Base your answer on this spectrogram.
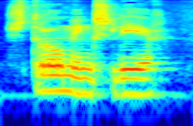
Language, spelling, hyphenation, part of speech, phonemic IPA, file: Dutch, stromingsleer, stro‧mings‧leer, noun, /ˈstroː.mɪŋsˌleːr/, Nl-stromingsleer.ogg
- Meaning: fluid mechanics, hydraulics and pneumatics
